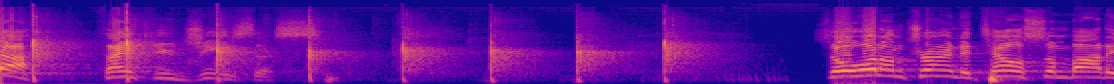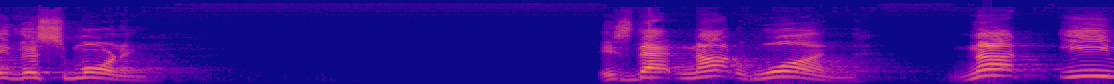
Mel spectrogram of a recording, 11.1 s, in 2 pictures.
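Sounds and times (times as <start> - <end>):
audience clapping hands: 0.0 - 3.6
speech: 0.5 - 1.8, 4.1 - 6.4, 8.6 - 11.1.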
